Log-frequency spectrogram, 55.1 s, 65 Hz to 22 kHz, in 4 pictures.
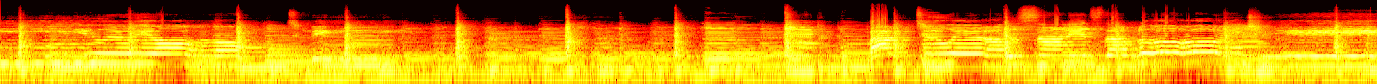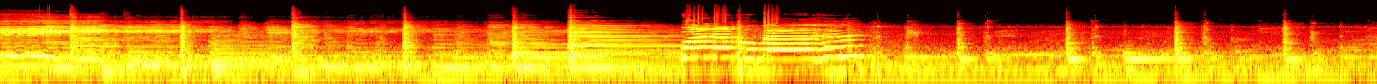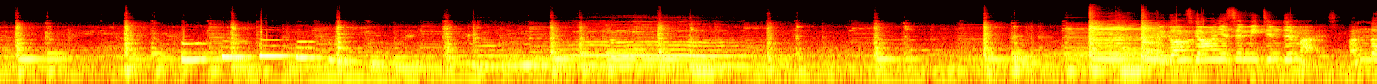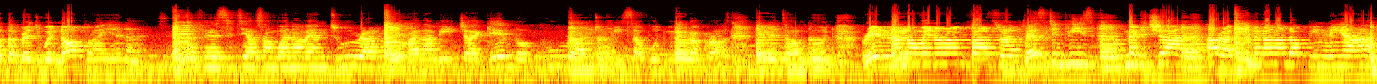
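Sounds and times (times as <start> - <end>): person singing wordlessly: 0.0 - 4.2, 8.7 - 18.6, 20.6 - 22.5, 29.3 - 35.6, 41.0 - 55.0
acoustic guitar strummed and picked: 0.0 - 55.0.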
